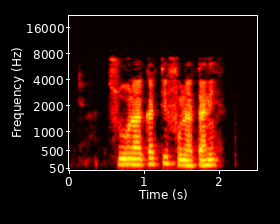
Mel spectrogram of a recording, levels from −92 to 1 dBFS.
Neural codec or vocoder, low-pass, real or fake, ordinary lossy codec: vocoder, 24 kHz, 100 mel bands, Vocos; 7.2 kHz; fake; Opus, 64 kbps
